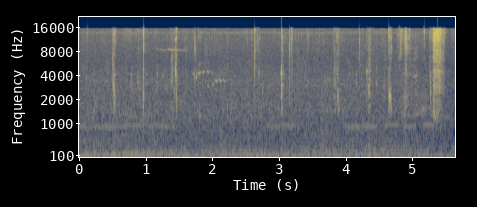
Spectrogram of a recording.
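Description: Close-up chewing and crunching of food: quick crackling clicks, with a louder crunch near the end, over a steady low hum.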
